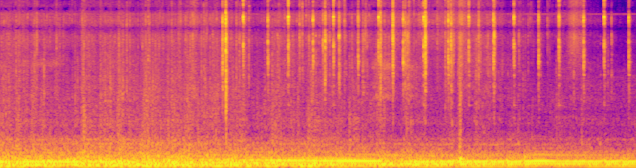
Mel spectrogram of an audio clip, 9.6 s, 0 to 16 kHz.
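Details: Honda Civic EJ9 automatic driving with misfires on all 4 cylinders (codes 71-74): deep uneven drone with rough stumbling pulse, keys rattling in cabin.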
